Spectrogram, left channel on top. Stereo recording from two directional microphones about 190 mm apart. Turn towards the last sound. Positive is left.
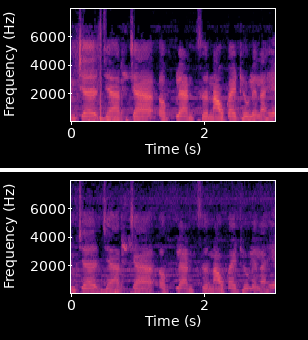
turn(degrees=15)  # may be behind; listen again after turning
